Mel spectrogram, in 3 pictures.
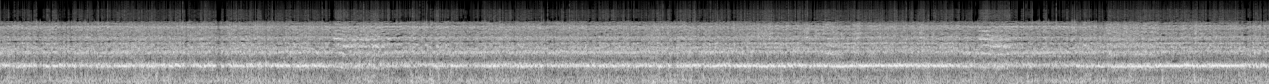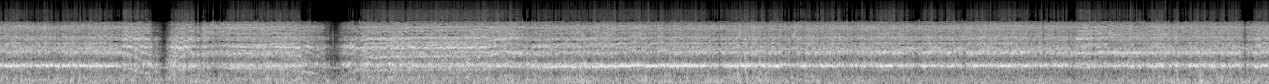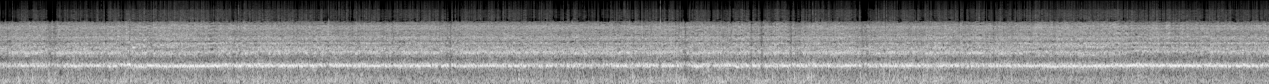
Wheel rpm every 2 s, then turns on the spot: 230, 230, 230, 230, 220, 220, 210, 140, 200, 220, 230, 230, 230, 230, 240, 230, 230, 230, 230.
none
